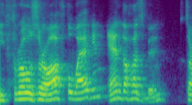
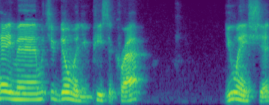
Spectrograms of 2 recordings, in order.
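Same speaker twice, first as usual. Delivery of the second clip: put-on arrogant, taunting voice. Retelling a myth where arrogant sons taunt a meditating yogi: imitating arrogant young men. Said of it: "they talk to him like this".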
